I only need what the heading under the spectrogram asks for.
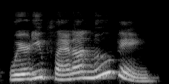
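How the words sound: The pitch rises at the end of the question. "That's an upswing"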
